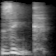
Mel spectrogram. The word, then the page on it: zinc: British English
